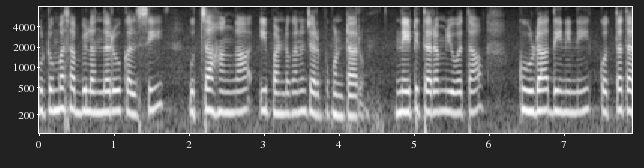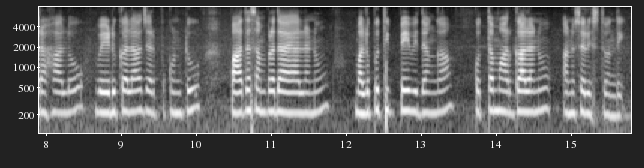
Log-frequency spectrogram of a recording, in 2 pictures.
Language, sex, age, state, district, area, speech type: Telugu, female, 18-30, Telangana, Jayashankar, urban, spontaneous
